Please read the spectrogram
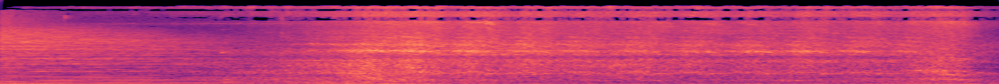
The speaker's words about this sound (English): So I am currently at Grantham Station waiting for my train to London King's Cross.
